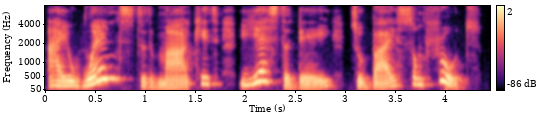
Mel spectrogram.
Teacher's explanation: Went is stressed. Ma is stressed in market. And yesterday is also stressed. Buy is stressed. Fruit is also stressed. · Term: irregular rhythm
